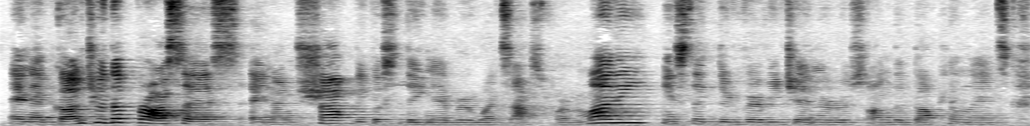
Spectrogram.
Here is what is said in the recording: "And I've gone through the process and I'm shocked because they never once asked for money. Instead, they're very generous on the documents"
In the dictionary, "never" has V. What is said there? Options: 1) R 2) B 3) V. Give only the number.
3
